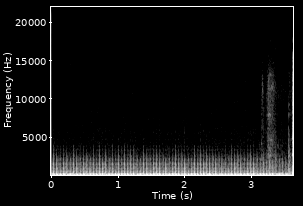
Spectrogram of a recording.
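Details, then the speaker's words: Hulk pinball machine on first power-up with new Pascal all-in-one board and original sound board: deep buzzy rumble pulses steadily instead of clean sound effects; speaker seems to be the issue rather than the sound board, likely needs replacing. "it's my speaker that's the issue it's not necessarily the sound board but i think i'm going to need a new speaker at least"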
